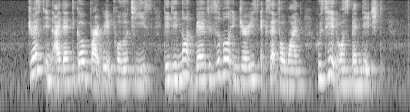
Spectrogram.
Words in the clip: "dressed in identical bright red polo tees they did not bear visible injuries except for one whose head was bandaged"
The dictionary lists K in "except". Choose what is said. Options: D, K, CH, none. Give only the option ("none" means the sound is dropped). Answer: K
